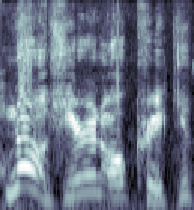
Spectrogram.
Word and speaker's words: Oak Creek: People I just heard Amanda say Oak Creek, so let's be honest, you don't pronounce the first K. No, here in Oak Creek, you call it Oak Creek.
